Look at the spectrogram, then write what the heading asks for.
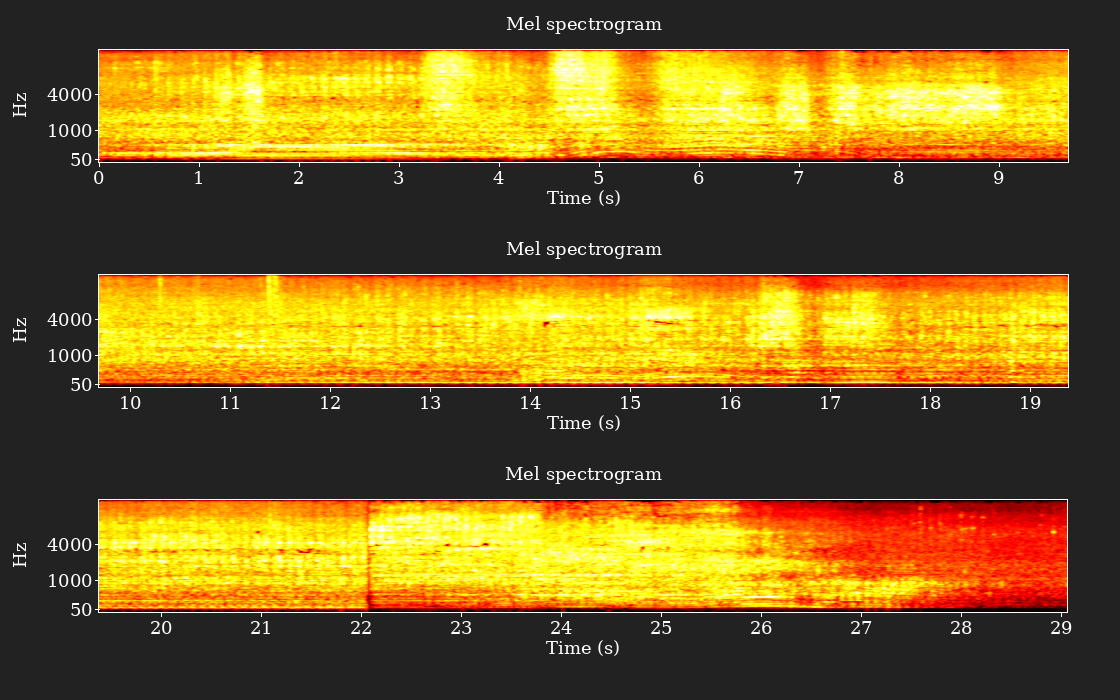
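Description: Engines of classic Showa-era Japanese cars running as they roll slowly past in a line, with a steady low drone and the throttle blipped up and down a few times, about five seconds in and again around fourteen seconds in. The sound changes abruptly around twenty-two seconds and drops away near the end.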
